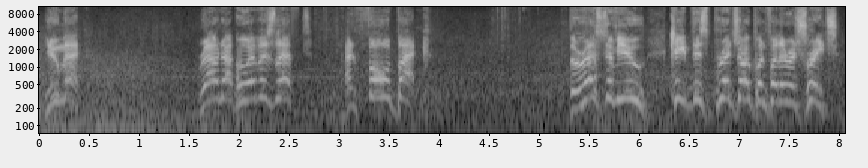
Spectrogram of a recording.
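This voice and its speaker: A man's voice: measured pace, long pauses. An actor playing an urgent Roman soldier rallying his men, in dramatic video game style. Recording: battle noise and rumbling behind.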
